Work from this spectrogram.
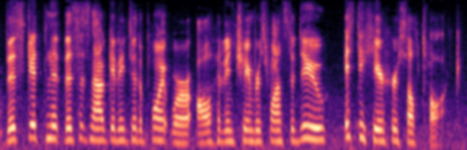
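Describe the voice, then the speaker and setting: A man's voice: high voice, fairly quick, sharp tone. A man giving blunt, profane, scornful commentary in a casual rant. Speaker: commentary host.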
